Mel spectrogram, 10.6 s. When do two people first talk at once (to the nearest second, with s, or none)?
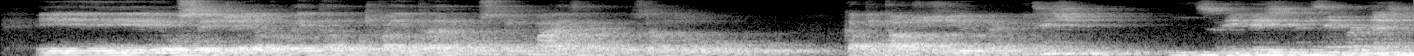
none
